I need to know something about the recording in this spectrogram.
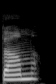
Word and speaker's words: thumb: Take the letter B at the end of words like thumb, lamb, and climb. It's always silent when it comes after M.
